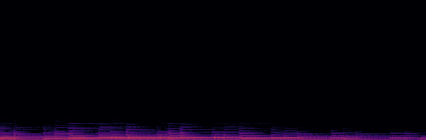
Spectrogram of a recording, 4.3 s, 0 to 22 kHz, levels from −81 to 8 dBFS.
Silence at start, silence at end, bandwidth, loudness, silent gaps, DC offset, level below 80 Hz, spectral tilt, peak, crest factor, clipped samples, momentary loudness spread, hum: 0 s; 0 s; 16 kHz; -42 LUFS; none; 0.5%; -70 dBFS; -8 dB/octave; -28 dBFS; 14 dB; under 0.1%; 11 LU; none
